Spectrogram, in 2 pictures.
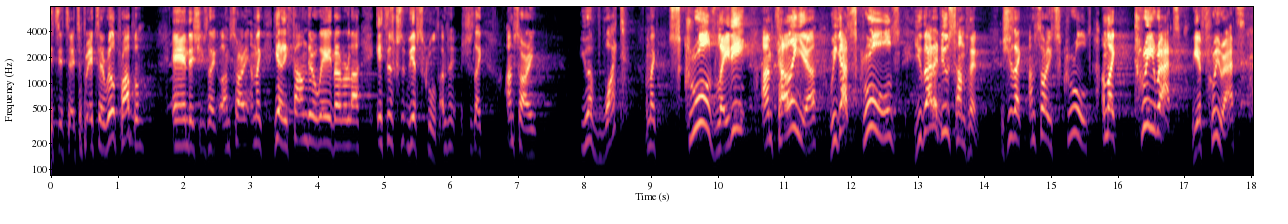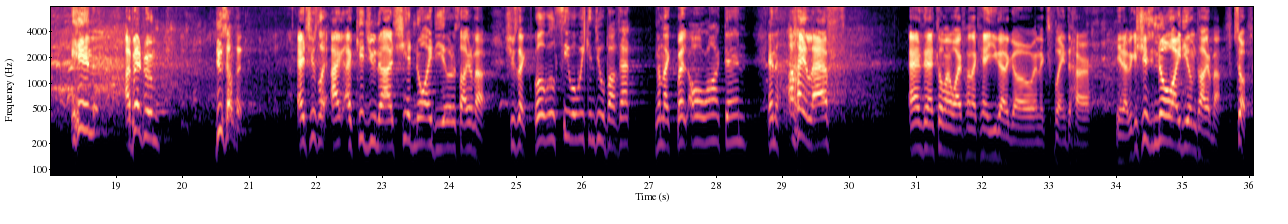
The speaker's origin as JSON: {"language": "English", "country": "Kuwait", "tie": "born or raised there", "second_language": "English", "said": "And the story is because I grew up in Kuwait. So I'm Pakistani. And we speak Urdu there."}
